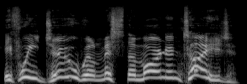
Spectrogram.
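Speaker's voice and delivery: Long John protesting. Acted. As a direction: raise your voice against the order. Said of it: "cried Long John".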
